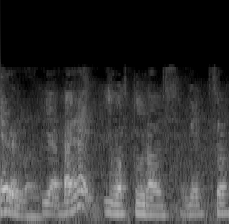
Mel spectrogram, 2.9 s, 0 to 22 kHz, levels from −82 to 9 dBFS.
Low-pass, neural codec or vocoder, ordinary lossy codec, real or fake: 7.2 kHz; codec, 44.1 kHz, 3.4 kbps, Pupu-Codec; AAC, 32 kbps; fake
